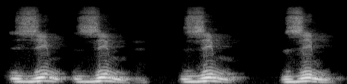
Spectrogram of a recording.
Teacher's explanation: Di sini ada beberapa kesalahan dalam mengucapkan huruf jim. Yang pertama mengucapkannya dengan desis yang ringan.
